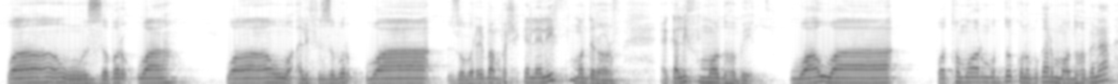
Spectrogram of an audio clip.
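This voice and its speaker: A man teaching Quran reading in a slow, patient lesson, spelling each word letter by letter and repeating it. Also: a little high, a little mellow. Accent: Bangladeshi Bengali.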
